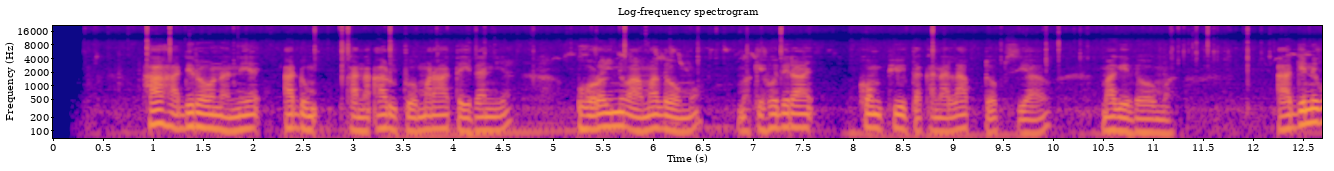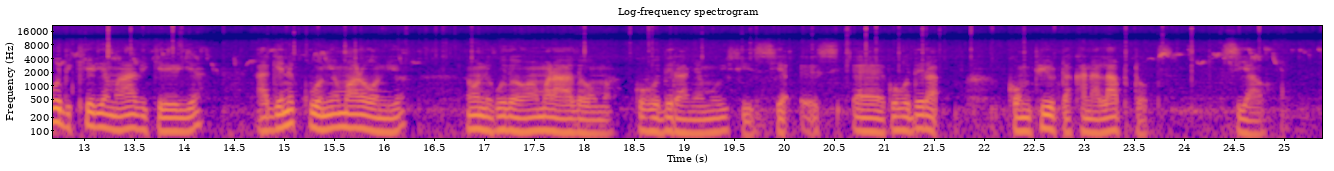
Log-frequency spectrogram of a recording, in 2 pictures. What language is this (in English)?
Kikuyu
